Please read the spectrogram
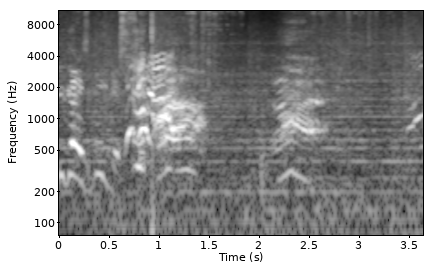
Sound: painful scream

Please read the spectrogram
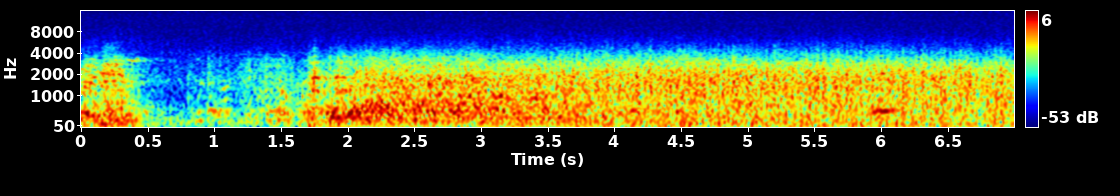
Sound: applause

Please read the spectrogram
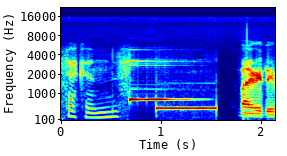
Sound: machine beeps

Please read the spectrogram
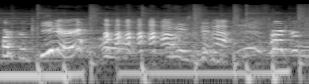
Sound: laughs

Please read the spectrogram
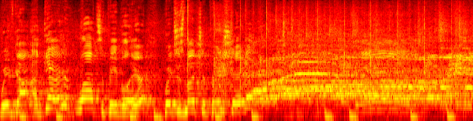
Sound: crowd cheering

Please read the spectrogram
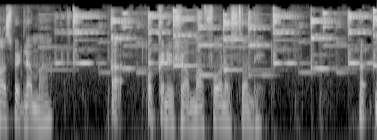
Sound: mobile ringing

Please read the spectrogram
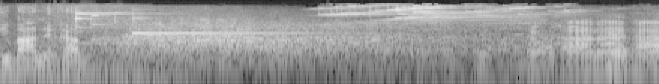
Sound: laughter

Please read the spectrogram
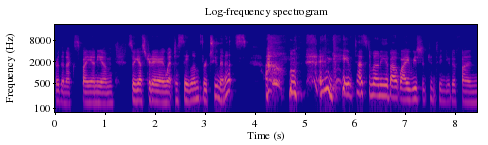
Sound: laughs

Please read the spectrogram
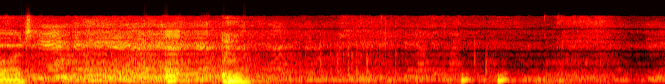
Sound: audience laughing

